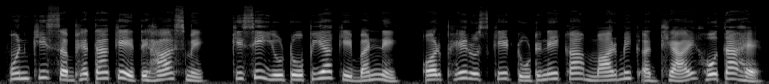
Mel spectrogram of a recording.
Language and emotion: Hindi, neutral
